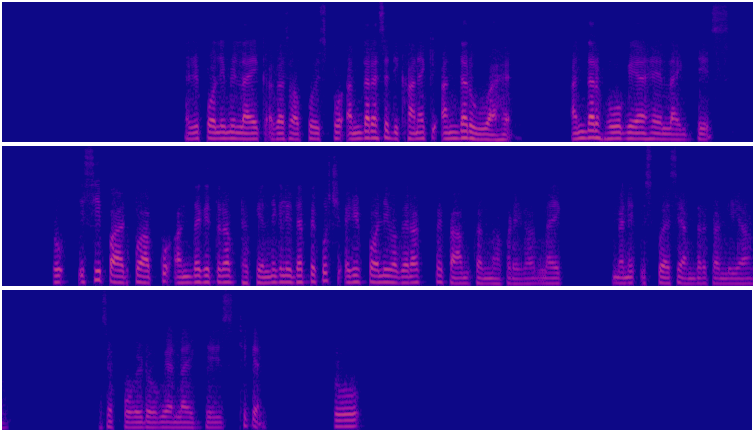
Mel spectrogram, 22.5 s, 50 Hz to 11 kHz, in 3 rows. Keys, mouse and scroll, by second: 1.5 click, 5.9 click, 7.2 click, 8.0 alt+middle click, 9.0 F3, 10.2 alt+middle click, 11.5 click, 12.0 alt+middle click, 13.4 click, 14.7 F3, 18.9-20.4 drag, 20.6 alt+middle click, 21.2 alt+middle click, 22.4 click.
